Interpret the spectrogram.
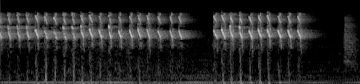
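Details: Lure call of the ashy tailorbird used to make birds answer: two loud, rapid, buzzy trills of high pulses, about two seconds and one second long, then a short note.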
